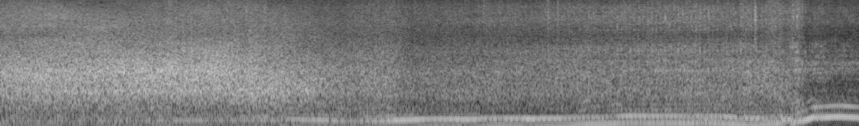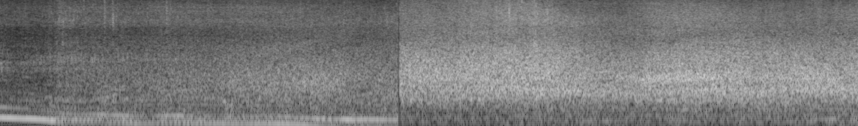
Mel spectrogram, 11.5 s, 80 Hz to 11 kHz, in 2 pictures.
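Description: Lamborghini Aventador's V12 engine rumbling at low speed as the car pulls in, with one quick rev blip about five and a half seconds in. After about eight seconds the engine note gives way to a rushing traffic noise.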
